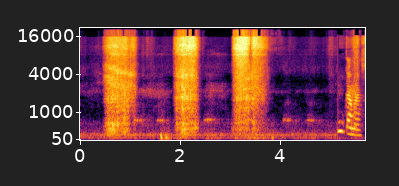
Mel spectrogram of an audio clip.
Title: Spanish speaking women sneeze and blow their noses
